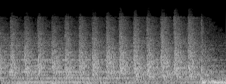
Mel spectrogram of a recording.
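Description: Dramatic TV-serial background score with rapid, evenly spaced percussion hits.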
